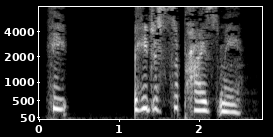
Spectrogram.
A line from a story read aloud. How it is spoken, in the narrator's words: I mumbled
